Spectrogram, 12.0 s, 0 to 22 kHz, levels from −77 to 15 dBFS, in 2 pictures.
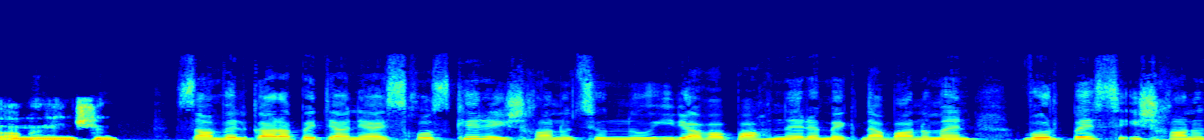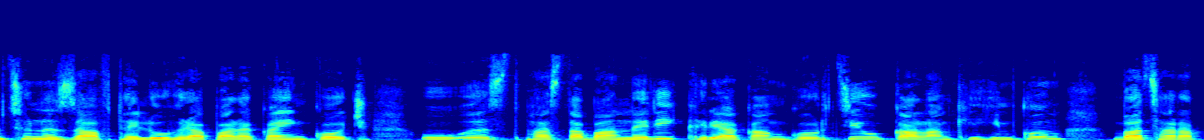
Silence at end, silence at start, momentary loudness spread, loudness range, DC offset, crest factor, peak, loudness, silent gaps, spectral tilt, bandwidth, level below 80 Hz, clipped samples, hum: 0.05 s; 0 s; 10 LU; 3 LU; under 0.1%; 18 dB; -4 dBFS; -22 LUFS; none; -5.5 dB/octave; 13.5 kHz; -46 dBFS; under 0.1%; none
